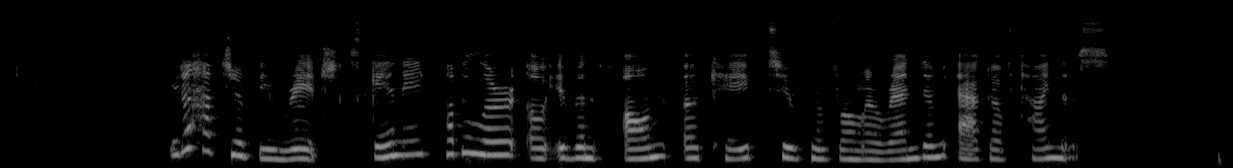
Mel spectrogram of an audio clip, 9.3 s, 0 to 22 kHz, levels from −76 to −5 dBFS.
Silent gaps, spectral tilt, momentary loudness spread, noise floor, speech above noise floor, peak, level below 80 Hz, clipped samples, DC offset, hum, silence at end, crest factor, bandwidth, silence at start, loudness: 8.72-8.85 s, 8.93-9.00 s; -3 dB/octave; 7 LU; under -90 dBFS; over 48 dB; -22 dBFS; -90 dBFS; under 0.1%; under 0.1%; none; 0.1 s; 22 dB; 15.5 kHz; 1.3 s; -42 LUFS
